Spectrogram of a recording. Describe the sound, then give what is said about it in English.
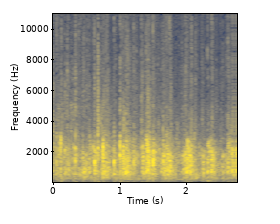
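An audience claps steadily for a few seconds, a dense, crackling wash of many hands at a moderate level, swelling slightly in waves with no voices standing out. “Don't clap, it'll take us about 8 hours.”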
